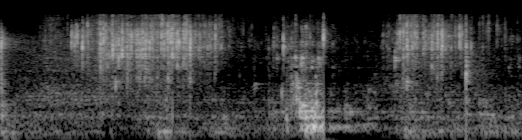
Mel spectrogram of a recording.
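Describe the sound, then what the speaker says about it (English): Water gushes from a kitchen tap in bursts, splashing loudly, dropping out for a moment, then running again. "I'm going to turn the tap on."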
